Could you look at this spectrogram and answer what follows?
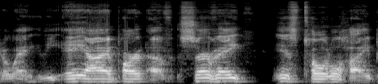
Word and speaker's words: SurvAI: today i'm looking at a new software called survey now it's spelled serve s-u-r-v-a-i and the ai of course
